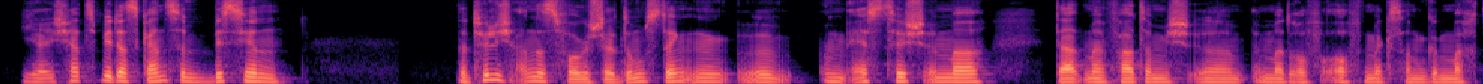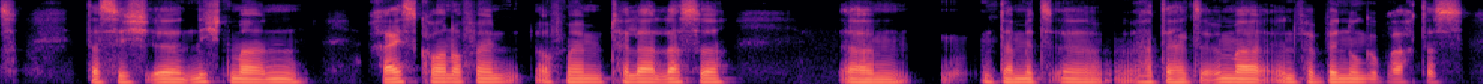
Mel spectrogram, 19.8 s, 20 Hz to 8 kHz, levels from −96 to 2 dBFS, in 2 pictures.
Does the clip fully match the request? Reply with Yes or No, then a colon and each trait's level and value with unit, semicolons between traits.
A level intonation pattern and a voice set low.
Yes: narrow, 2.3 semitones; low, 115 Hz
